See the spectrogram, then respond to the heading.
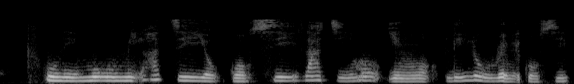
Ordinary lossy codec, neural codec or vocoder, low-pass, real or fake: MP3, 32 kbps; codec, 16 kHz in and 24 kHz out, 0.4 kbps, LongCat-Audio-Codec, fine tuned four codebook decoder; 10.8 kHz; fake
